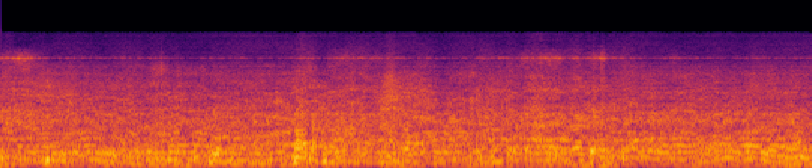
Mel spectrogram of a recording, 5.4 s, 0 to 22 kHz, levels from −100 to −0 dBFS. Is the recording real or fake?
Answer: fake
